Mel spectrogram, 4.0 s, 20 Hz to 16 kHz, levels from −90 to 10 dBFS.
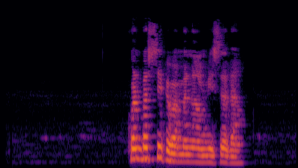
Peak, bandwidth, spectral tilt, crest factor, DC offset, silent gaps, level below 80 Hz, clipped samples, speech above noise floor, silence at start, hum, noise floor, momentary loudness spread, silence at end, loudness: -8 dBFS; 10 kHz; -5 dB/octave; 20 dB; under 0.1%; none; -84 dBFS; under 0.1%; 46 dB; 1.75 s; none; -71 dBFS; 6 LU; 0.75 s; -25 LUFS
